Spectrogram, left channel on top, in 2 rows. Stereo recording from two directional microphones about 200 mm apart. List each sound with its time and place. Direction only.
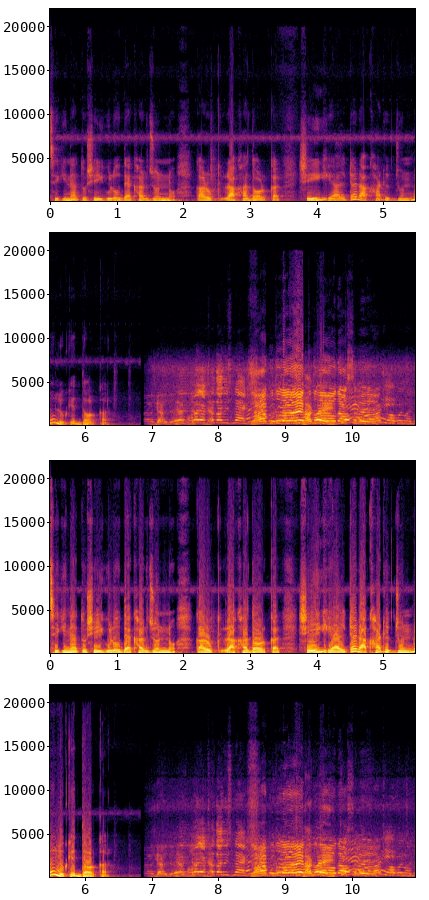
0.0 s speech: 45° right (ahead or behind)
7.6 s a sound: 15° right (ahead or behind)
8.5 s a man's voice: 55° left (ahead or behind)
9.3 s speech: 45° right (ahead or behind)
9.6 s a man's voice: 55° left (ahead or behind)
